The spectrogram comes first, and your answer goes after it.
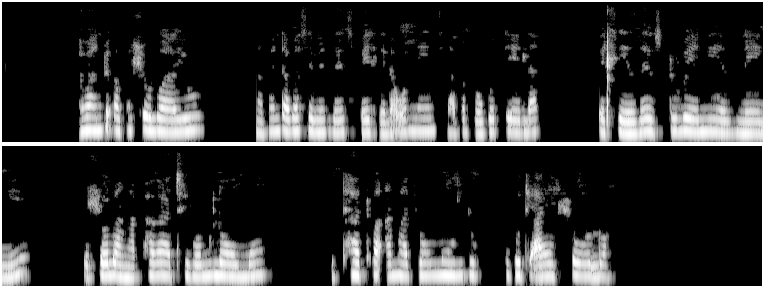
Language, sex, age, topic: North Ndebele, female, 36-49, health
